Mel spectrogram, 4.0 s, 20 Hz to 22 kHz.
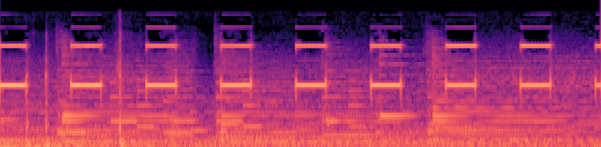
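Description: Warning chime from a 2011 Mercedes-Benz C300's instrument cluster, beeping steadily at about two short high beeps a second, over background music.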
